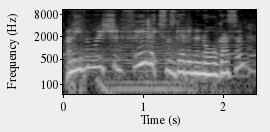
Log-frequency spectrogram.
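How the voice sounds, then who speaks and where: A woman hosting her own vlog in a loose, chatty way, laughing at herself as she fumbles place names. Her voice sits high for a woman. The mic is a little distant, with faint music in the background. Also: animated, brisk, warm tone. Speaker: vlogger, host of the channel. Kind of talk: casual vlog chat.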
